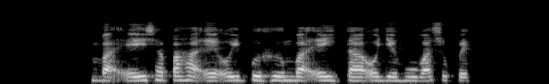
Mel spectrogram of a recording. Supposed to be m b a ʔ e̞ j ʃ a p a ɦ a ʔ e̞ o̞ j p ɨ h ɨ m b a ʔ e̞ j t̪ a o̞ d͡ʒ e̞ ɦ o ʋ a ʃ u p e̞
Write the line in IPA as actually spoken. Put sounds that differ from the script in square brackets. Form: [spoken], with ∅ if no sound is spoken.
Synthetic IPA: m b a ʔ e̞ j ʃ a p a ɦ a ʔ e̞ o̞ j p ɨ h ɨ m b a ʔ e̞ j t̪ a o̞ d͡ʒ e̞ ɦ [u] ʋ a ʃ u p e̞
